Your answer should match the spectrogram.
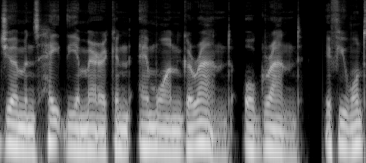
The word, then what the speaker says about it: Garand: Why did Germans hate the American M1 Garand or Grand if you want to start a fight in the comments? The man who designed the rifle pronounced it Garand, so that's what we're going with.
